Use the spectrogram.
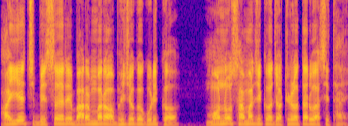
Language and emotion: Odia, neutral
